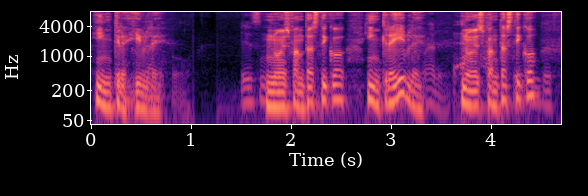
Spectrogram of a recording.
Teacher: tienes una voz muy melódica. Tu voz sube y baja. Me muestra subiendo y bajando el tono, yendo más rápido y más despacio.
